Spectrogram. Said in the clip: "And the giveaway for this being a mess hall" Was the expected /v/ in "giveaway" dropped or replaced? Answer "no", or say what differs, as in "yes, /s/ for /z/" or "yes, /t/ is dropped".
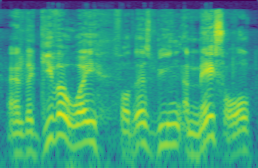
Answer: no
